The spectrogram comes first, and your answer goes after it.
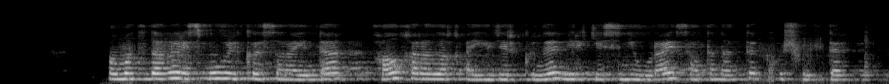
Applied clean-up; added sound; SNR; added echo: neural separator model SepFormer DNS4.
